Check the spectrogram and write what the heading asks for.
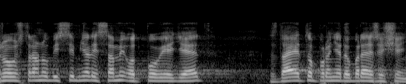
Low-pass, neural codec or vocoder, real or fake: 7.2 kHz; none; real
